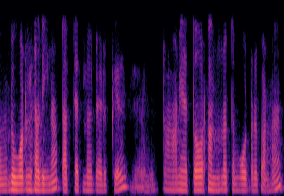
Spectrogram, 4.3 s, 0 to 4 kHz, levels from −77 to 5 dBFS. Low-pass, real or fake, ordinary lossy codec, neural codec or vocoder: 3.6 kHz; fake; none; autoencoder, 22.05 kHz, a latent of 192 numbers a frame, VITS, trained on one speaker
